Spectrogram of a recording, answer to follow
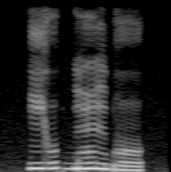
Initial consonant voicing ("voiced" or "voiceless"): voiced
